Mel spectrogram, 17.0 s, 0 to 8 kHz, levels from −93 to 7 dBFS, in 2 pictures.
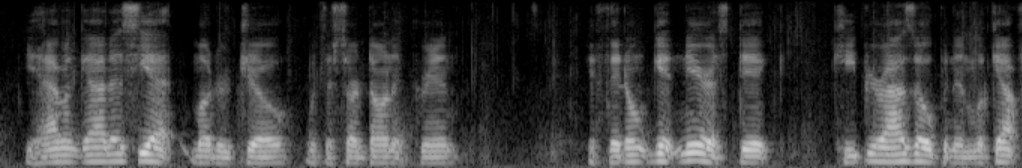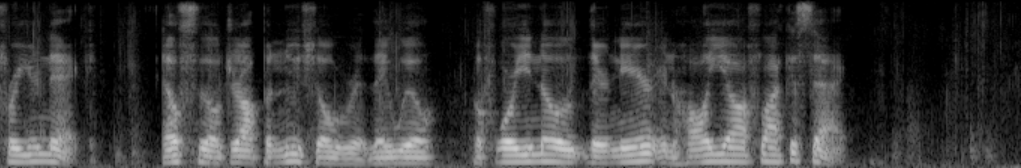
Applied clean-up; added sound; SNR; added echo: neural separator model SepFormer DNS4.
